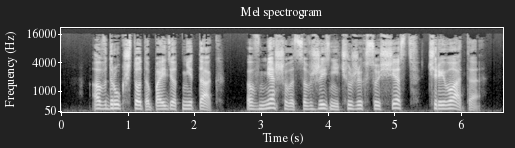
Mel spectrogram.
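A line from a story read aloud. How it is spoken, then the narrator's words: Husband grumbling. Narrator (Russian): проворчал муж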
